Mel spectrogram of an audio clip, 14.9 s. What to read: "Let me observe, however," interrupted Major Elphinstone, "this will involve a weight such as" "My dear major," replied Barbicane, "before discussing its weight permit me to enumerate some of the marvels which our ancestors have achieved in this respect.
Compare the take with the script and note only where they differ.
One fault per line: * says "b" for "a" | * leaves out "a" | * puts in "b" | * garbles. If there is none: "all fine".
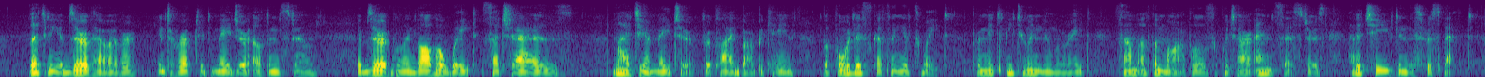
* says "observe" for "this"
